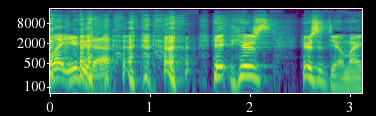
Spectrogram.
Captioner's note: laughs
